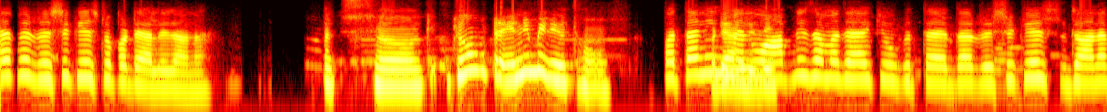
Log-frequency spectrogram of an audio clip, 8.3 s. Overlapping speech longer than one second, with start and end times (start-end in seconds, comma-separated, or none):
none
